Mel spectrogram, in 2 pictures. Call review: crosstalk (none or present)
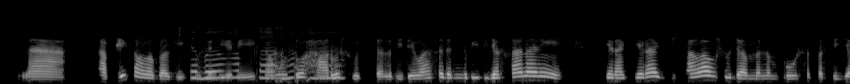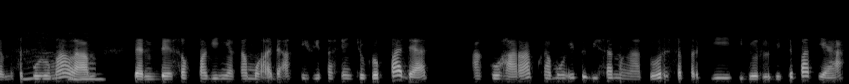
present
